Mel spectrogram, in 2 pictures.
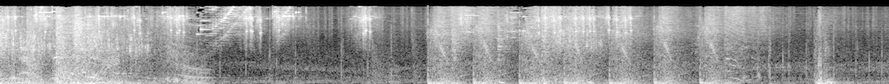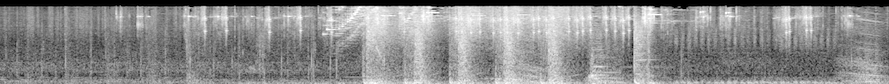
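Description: Electricity crackles and zaps in bursts.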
